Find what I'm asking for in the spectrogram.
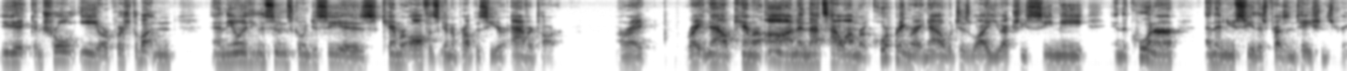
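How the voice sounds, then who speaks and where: A man talks at a very fast pace in a medium pitch. His tone is bright and sharp, with ordinary pitch variation. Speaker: teacher making tutorial videos. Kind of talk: screen-recorded tutorial. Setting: screen recording on a laptop. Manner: casual, with fillers.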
